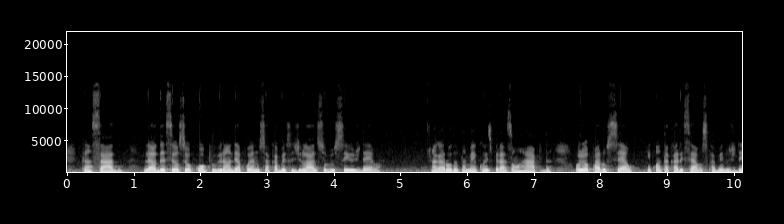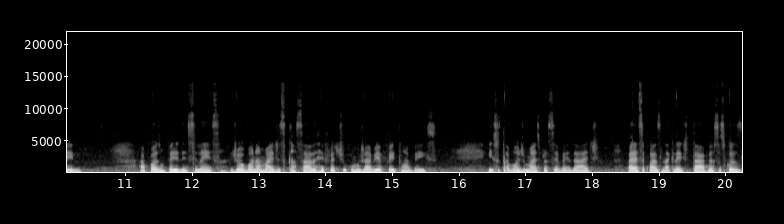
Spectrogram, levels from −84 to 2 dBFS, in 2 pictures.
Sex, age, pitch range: female, 10-29, 205-255 Hz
